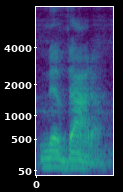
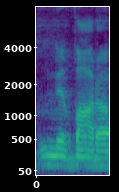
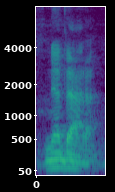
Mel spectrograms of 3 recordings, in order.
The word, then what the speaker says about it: Nevada: It's pronounced Nevada, not Nevada or whatever sinister spell that you utter to summon Beelzebub from the depths of hell.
